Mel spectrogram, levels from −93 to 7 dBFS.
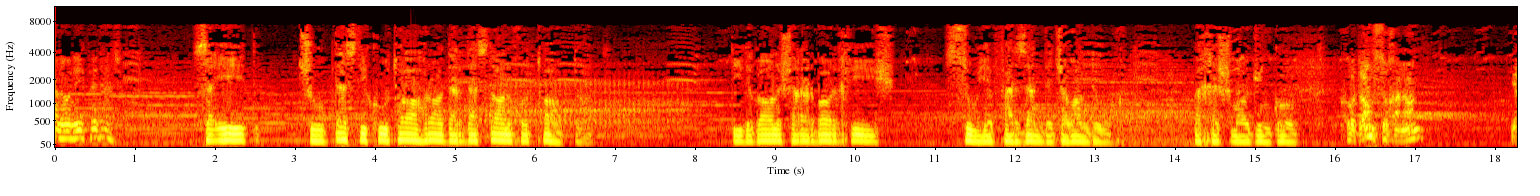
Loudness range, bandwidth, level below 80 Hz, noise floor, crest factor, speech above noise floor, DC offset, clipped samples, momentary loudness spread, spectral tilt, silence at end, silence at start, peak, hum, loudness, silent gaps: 6 LU; 7.8 kHz; -36 dBFS; -41 dBFS; 18 dB; 25 dB; under 0.1%; under 0.1%; 19 LU; -6.5 dB/octave; 0 s; 0 s; 0 dBFS; none; -17 LUFS; none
